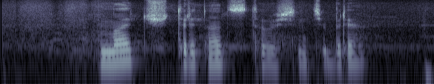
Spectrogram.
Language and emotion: Russian, neutral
